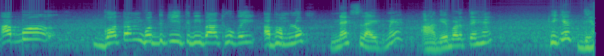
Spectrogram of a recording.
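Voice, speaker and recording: A man with a high voice gives an exam-prep history lecture. He quizzes the class and answers his own questions, and he keeps reminding them to pay attention. The recording is dull and lo-fi, with faint noise underneath. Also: sing-song, moderate pace. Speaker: teacher.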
